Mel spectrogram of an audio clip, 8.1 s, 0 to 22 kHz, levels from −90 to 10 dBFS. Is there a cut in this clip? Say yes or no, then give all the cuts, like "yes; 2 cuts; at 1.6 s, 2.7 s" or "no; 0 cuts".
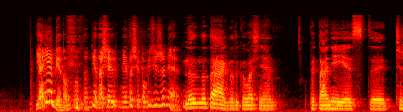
no; 0 cuts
